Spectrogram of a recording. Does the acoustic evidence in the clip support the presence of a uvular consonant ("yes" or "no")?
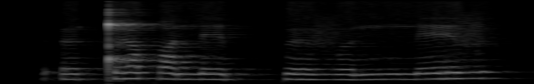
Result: yes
